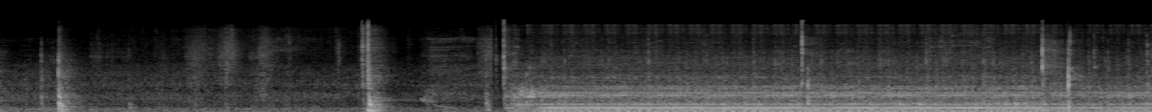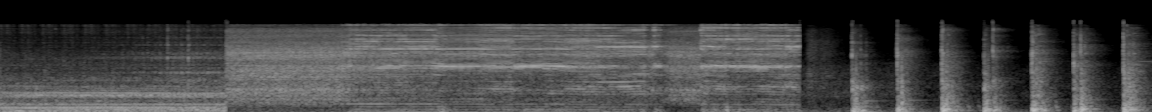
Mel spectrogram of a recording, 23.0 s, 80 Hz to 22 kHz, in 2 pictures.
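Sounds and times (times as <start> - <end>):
motor humming: 5.1 - 13.8.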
